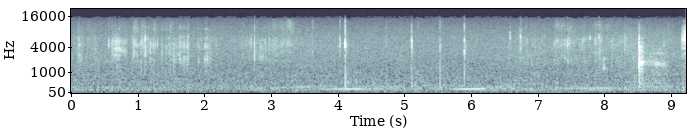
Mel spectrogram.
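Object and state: Rubber hockey puck.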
